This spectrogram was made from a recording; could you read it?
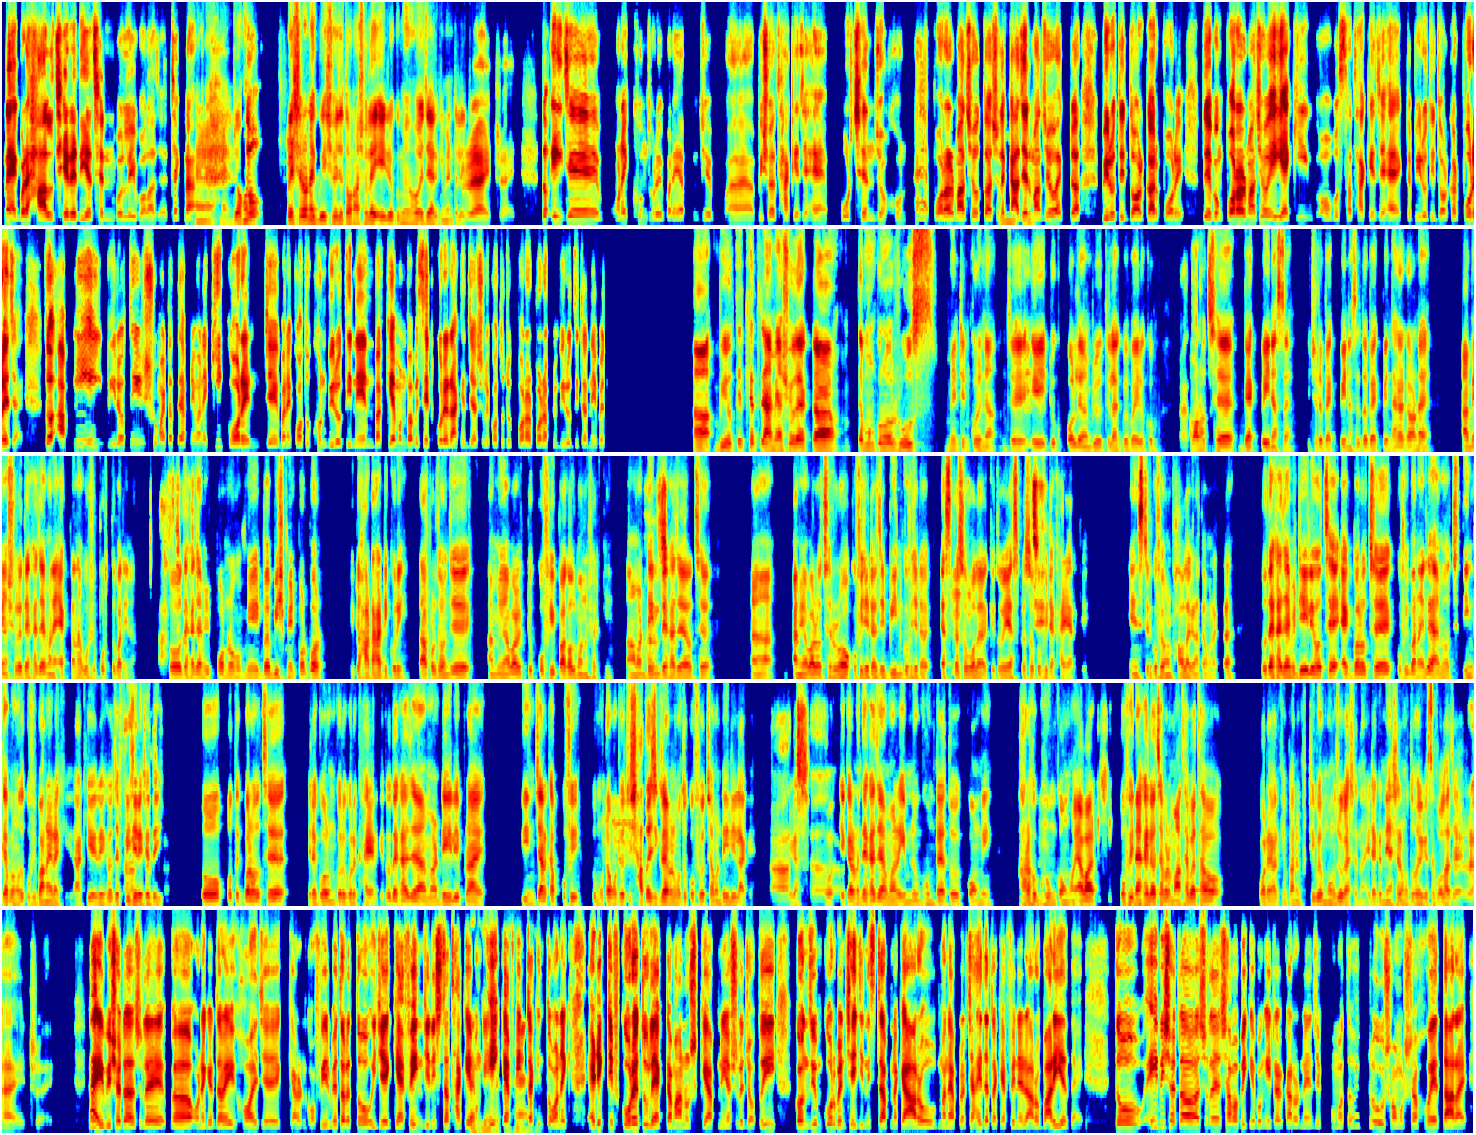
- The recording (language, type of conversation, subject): Bengali, podcast, আপনি কীভাবে নিয়মিত পড়াশোনার অভ্যাস গড়ে তোলেন?
- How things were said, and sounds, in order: tapping; in English: "espresso"; in English: "espresso"; laughing while speaking: "আরো ঘুম"; chuckle; in English: "addictive"; in English: "consume"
